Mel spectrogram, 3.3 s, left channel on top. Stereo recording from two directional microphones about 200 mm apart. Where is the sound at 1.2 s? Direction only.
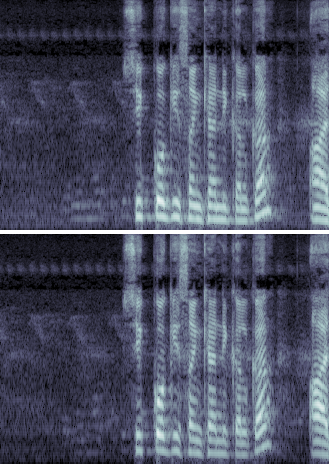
35° right (ahead or behind).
